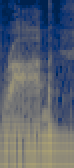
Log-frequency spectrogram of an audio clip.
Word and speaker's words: Rhb: to a deity called Rob rhb pronounced Rob and basically he was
